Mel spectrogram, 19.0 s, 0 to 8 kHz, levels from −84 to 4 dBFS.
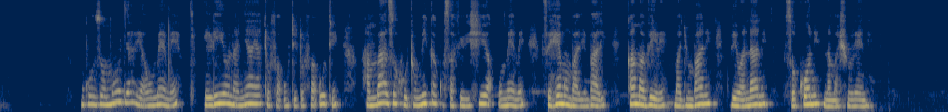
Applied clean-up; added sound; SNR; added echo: none; none; none; none.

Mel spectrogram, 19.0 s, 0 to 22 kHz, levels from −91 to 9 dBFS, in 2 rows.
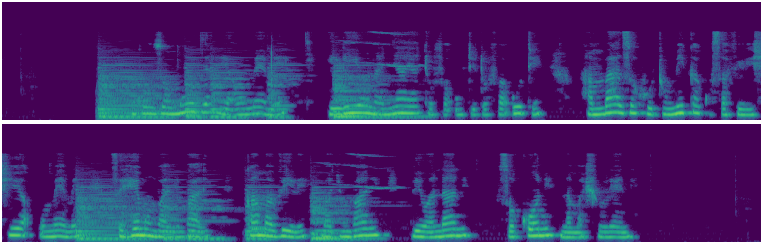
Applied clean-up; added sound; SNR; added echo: classical method Wiener filter.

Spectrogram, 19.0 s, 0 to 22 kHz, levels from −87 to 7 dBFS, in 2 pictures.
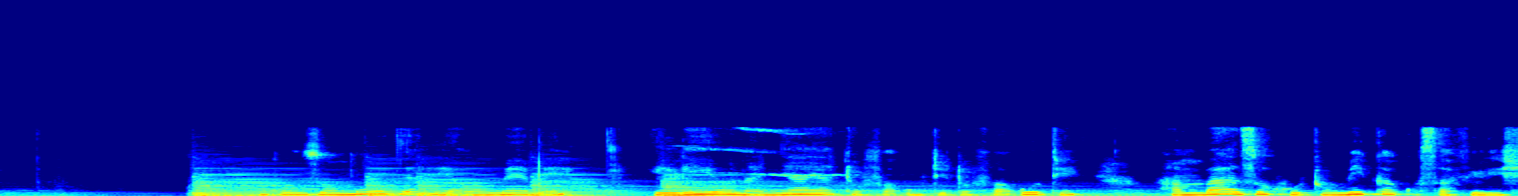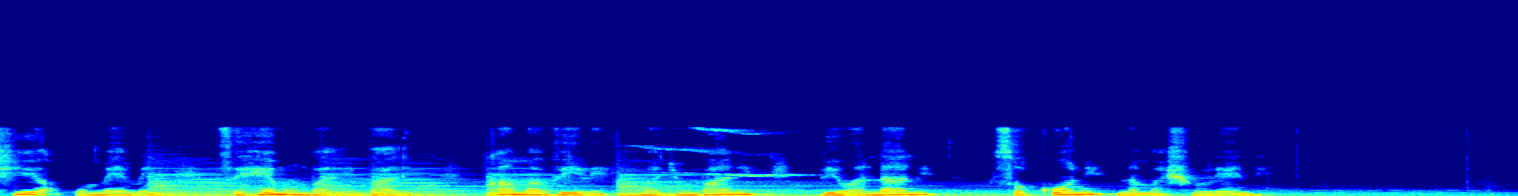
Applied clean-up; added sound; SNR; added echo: none; Piano; 10 dB; none.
